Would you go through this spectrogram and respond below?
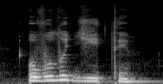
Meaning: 1. to capture, to take hold of, to seize 2. to overcome, to gain control over (:feelings) 3. to master (become proficient in)
- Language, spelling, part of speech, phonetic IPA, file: Ukrainian, оволодіти, verb, [ɔwɔɫoˈdʲite], Uk-оволодіти.ogg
